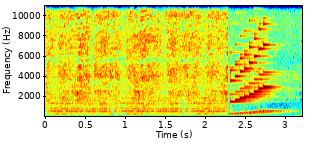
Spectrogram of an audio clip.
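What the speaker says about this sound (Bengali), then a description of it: "মশা মাছি আমাদের বিরক্ত করতেছে" Mosquitoes and flies buzz steadily as a droning insect whine in the Meena 2 farm video game, loud and continuous, then a bright rising chime-like game effect takes over near the end.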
